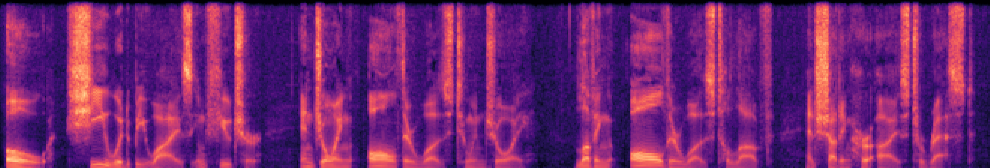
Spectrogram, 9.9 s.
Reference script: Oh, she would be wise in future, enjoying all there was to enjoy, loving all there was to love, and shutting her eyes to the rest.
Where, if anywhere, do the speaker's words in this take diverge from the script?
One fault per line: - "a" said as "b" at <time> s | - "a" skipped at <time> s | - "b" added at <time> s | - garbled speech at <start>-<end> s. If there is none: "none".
- "the" skipped at 9.2 s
